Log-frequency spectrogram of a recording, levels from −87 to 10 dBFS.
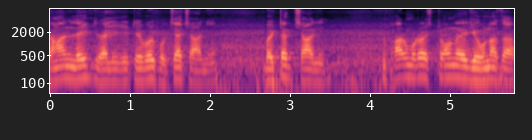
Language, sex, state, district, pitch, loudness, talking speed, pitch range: Marathi, female, Maharashtra, Aurangabad, 130 Hz, -16 LUFS, 155 wpm, 120-140 Hz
